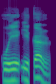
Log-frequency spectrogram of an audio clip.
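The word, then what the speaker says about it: cake: এর জন্য একার মানে কোকার হয়ে গেল সি এ কে নেক্সট কে কে এর জন্য কো এবং শেষের ই সাইলেন্ট তাহলে কি হল সি এ কেই কেক এখানে এ ভিসিবি রুলে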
